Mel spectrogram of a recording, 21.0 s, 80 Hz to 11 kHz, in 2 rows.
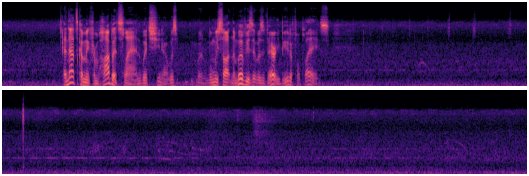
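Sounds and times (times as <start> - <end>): faint hum-like tone: 0.0 - 21.0.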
